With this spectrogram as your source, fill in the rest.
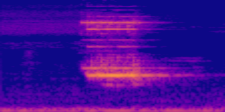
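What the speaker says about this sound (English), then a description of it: "I gotta take this phone call" A phone gives a single short electronic ringtone burst, clear and moderately loud against a quiet low hum.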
